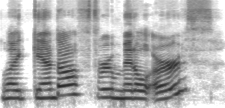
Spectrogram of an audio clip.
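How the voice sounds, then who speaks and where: Woman reading a goofy nerdy young woman, slightly high voice, playful. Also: slow. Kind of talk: amateur table read.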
